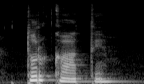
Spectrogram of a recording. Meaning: to touch, to poke, to tap
- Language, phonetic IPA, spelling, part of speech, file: Ukrainian, [tɔrˈkate], торкати, verb, Uk-торкати.ogg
